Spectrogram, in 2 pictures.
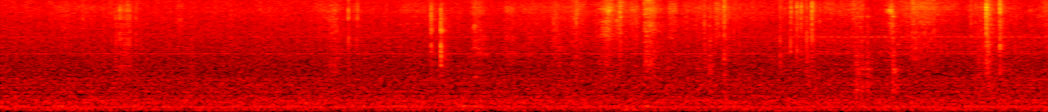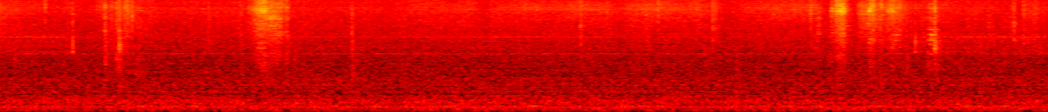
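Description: Stiff plastic parts click and rustle as they are handled.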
